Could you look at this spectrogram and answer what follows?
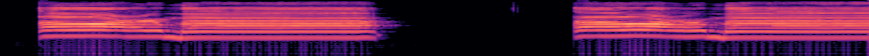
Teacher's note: پہلے حمزہ کی آواز نکلے گی، اس کے بعد عین کی، بالکل اکٹھا نہیں کرنا. حمزہ عین زبر آ، دونوں کو عین نہیں بنانا، دونوں کو حمزہ نہیں بنانا.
